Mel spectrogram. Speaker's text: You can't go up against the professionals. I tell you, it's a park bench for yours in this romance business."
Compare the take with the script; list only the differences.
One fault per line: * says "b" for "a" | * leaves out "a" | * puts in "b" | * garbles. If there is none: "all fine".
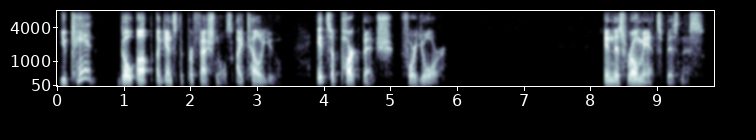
* says "your" for "yours"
